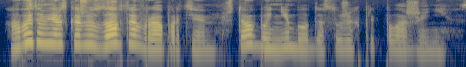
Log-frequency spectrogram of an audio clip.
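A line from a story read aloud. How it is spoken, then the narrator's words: Sighing. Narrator (Russian): вздохнула Эл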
